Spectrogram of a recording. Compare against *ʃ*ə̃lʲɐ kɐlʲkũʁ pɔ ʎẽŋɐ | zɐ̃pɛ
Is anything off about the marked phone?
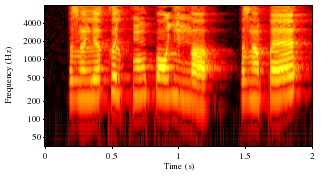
yes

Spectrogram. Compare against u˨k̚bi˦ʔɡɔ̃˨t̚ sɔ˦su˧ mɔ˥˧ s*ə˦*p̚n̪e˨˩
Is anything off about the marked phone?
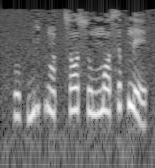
no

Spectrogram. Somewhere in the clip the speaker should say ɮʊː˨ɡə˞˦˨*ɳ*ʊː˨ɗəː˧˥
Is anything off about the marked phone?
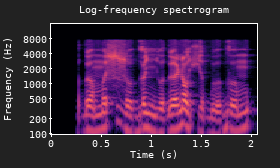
yes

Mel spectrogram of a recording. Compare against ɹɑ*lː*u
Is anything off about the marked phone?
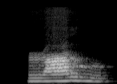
yes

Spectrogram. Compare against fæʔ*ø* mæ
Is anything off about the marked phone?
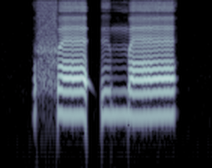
yes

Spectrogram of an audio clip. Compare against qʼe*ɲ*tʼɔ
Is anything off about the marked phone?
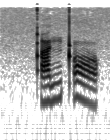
yes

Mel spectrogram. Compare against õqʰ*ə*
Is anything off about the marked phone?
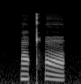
yes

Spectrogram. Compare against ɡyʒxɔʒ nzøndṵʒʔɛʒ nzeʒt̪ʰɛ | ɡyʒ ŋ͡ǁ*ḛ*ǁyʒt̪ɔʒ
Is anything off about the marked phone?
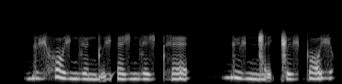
no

